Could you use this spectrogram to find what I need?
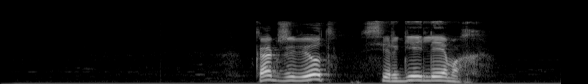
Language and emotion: Russian, neutral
